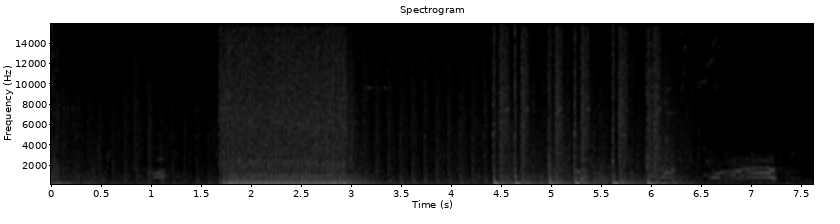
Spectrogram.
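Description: Gunfire in The Division 2 video game, with repeated sharp shots and a loud sustained burst in the middle, mixed with game effects and talk.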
